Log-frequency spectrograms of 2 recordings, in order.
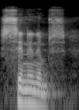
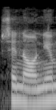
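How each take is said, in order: First: The word ends with a short 'nims' sound. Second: The word ends with a 'nee-um' sound. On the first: The speaker calls it right. "इसकी pronunciation जो है वो होती है सिनोनिम्स" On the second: The speaker calls it wrong. "इनकी pronunciation सिनोनियम नहीं होती है"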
